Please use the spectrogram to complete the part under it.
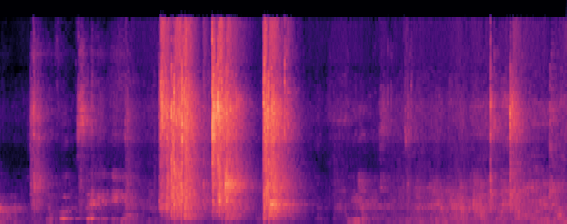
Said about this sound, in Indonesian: Terima kasih untuk Ibu Ferliani, kita berikan tepuk segitiga.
